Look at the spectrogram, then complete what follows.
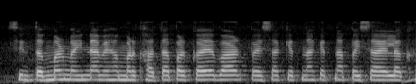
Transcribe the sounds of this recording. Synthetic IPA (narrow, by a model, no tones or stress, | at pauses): sint̪əmːəɾməɦinameɦəmːəɾkʰat̪apəɾkəjbaɾpəjsaket̪naket̪napəjsaeləkʰ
